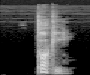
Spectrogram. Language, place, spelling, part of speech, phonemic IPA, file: English, Queensland, cocky, adjective / noun / verb, /ˈkɔki/, En-au-cocky.oga
- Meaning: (adjective) Overly confident; arrogant and boastful; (noun) 1. Used as a term of endearment, originally for a person of either sex, but later primarily for a man 2. A familiar name for a cockatoo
